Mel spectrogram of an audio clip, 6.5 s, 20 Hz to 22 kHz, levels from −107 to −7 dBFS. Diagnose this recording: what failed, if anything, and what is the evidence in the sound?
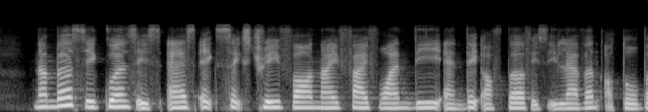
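Nothing failed; the call path behaves as designed.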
